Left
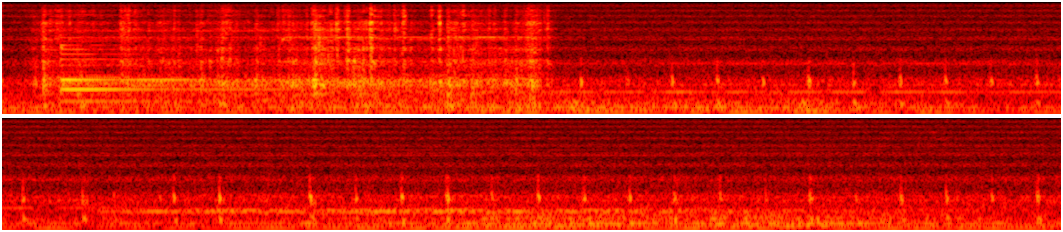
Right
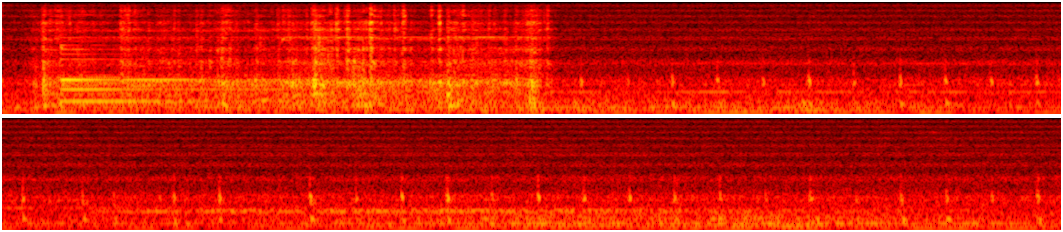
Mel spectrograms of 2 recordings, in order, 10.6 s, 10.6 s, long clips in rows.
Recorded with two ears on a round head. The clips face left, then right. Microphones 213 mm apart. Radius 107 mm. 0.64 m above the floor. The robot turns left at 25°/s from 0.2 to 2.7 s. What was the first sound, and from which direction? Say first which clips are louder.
A guitar: right 1 dB; 85° right.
